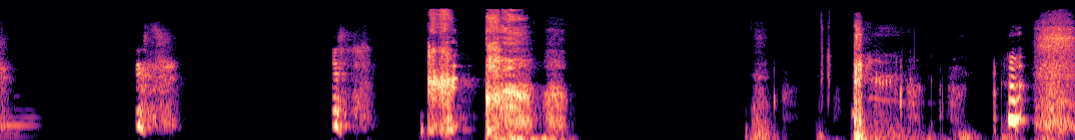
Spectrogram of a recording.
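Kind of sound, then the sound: human body sound, sneeze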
